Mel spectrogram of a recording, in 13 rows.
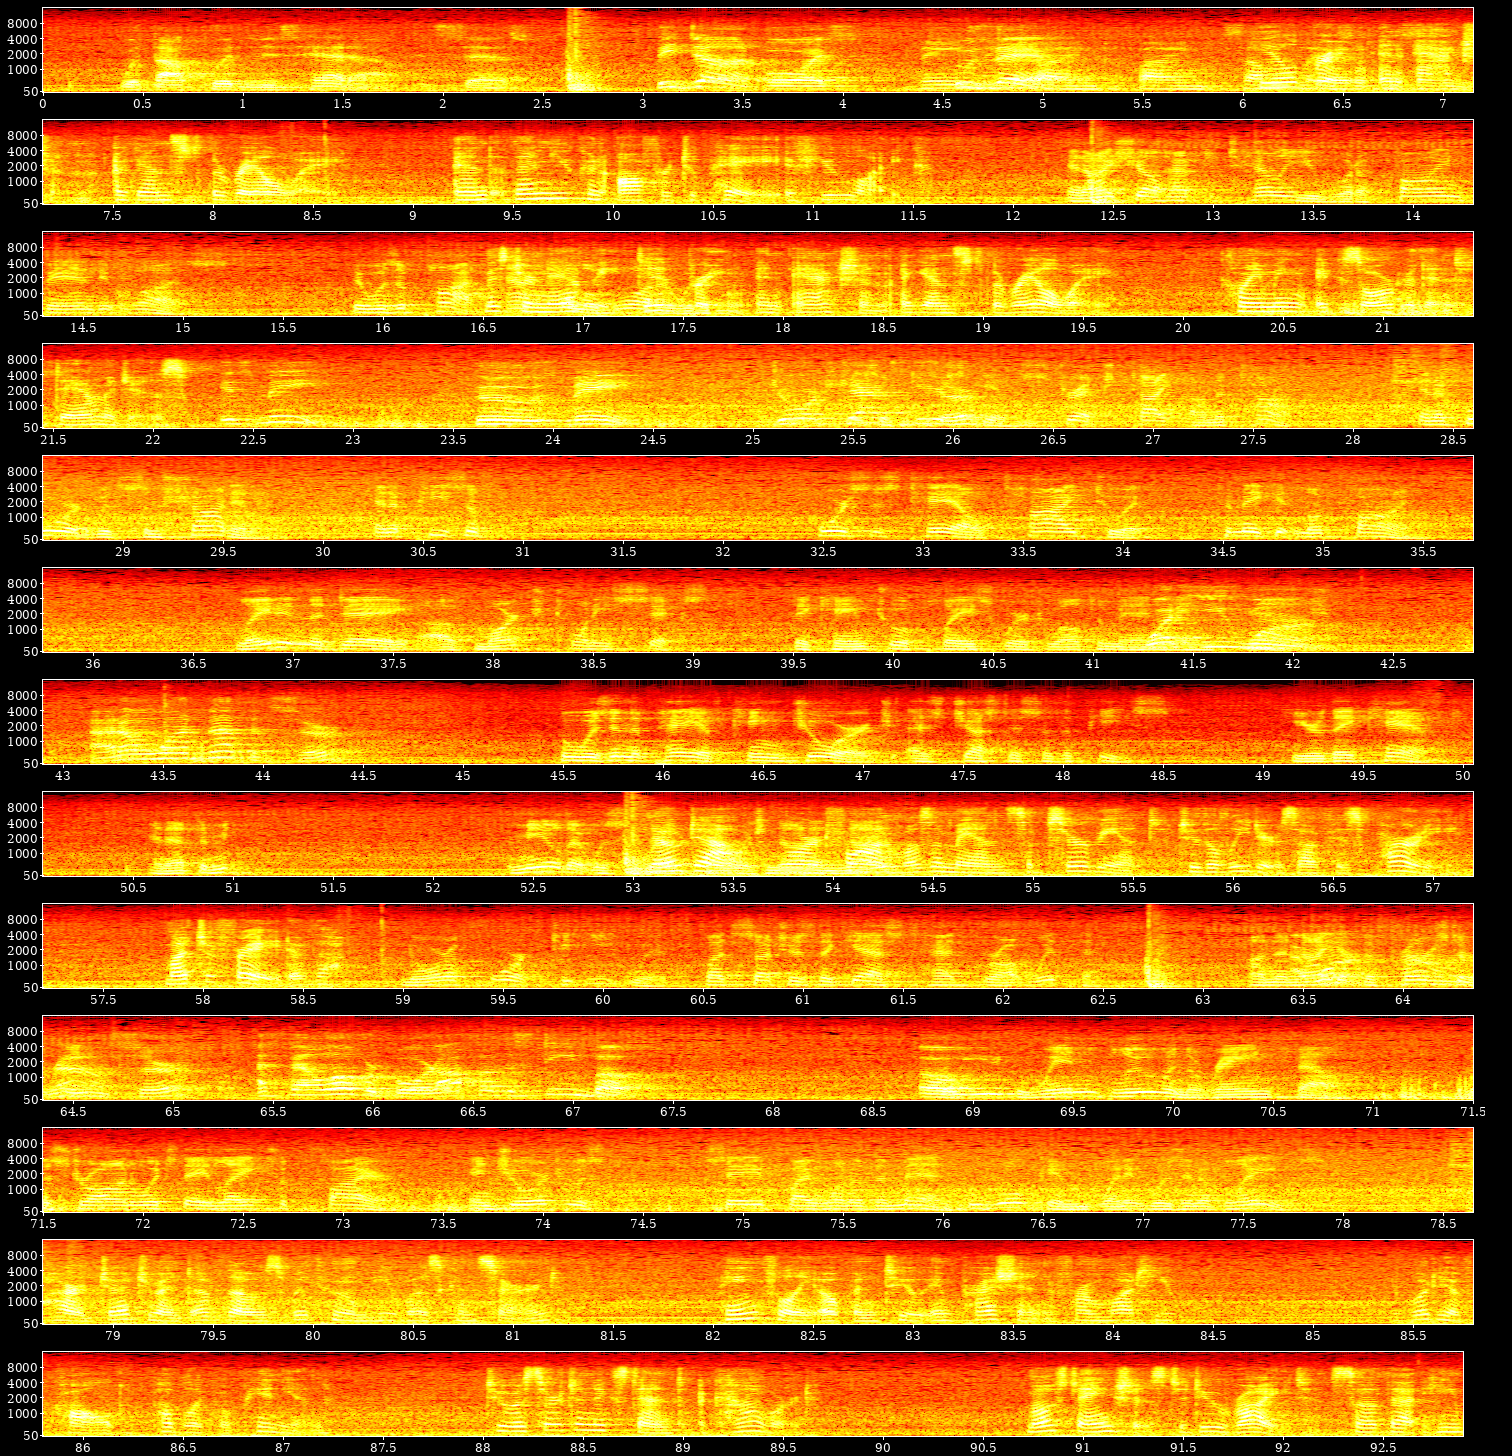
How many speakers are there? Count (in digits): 4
